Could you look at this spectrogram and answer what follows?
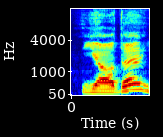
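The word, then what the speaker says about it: ילדה: Okay, so number one, we have yalda. You see it's those two syllables.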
